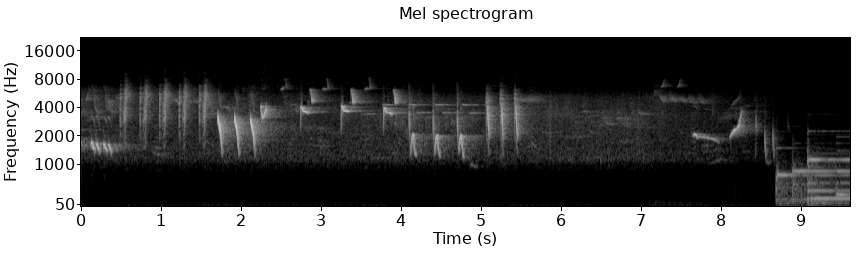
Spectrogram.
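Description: Birds chirping: a quick run of chirps and sharp downslurred whistles that thins out after about six seconds. Near the end the birdsong stops and piano music begins.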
